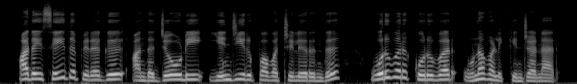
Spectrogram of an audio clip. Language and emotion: Tamil, neutral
